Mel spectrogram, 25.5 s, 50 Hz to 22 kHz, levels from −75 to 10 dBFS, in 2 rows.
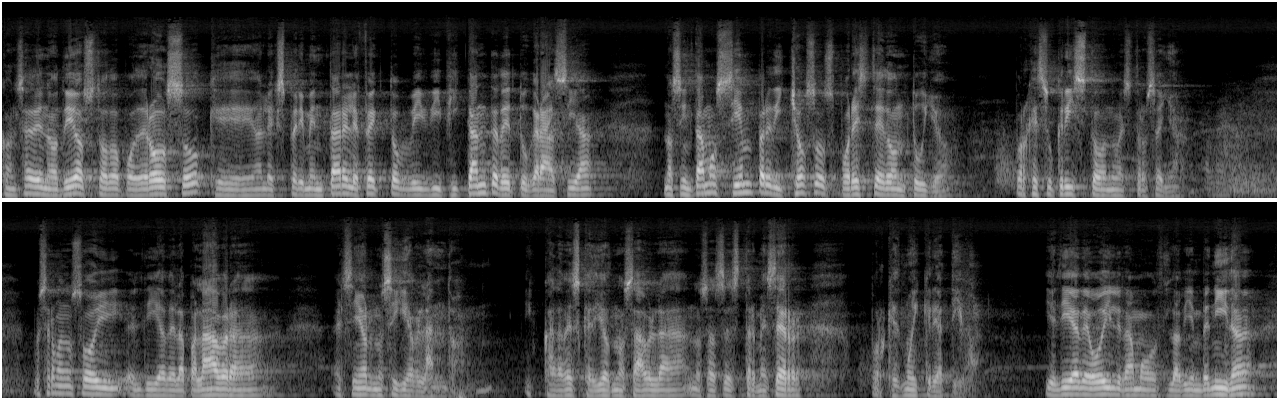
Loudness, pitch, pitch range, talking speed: -16 LUFS, 125 Hz, 115-140 Hz, 140 wpm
